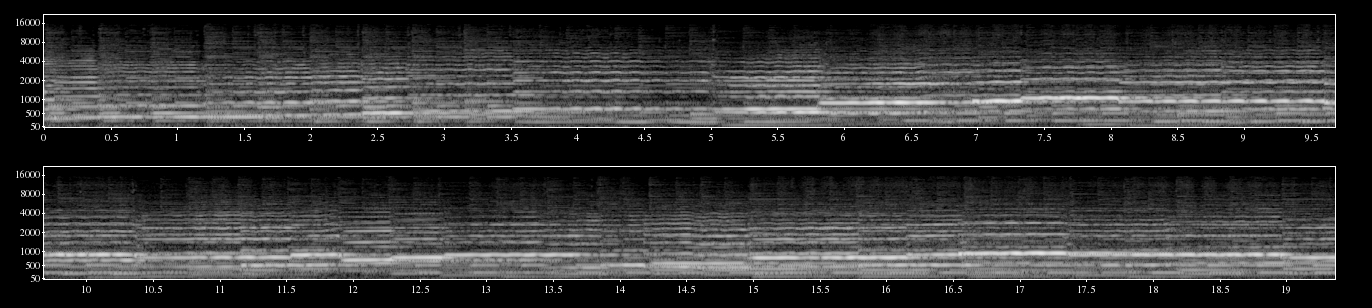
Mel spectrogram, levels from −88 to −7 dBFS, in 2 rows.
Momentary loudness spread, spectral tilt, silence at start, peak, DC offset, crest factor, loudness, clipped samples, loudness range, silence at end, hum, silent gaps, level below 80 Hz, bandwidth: 11 LU; -3.5 dB/octave; 0 s; -12 dBFS; under 0.1%; 16 dB; -27 LUFS; under 0.1%; 7 LU; 0 s; none; none; -68 dBFS; 15.5 kHz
